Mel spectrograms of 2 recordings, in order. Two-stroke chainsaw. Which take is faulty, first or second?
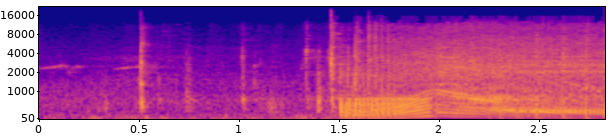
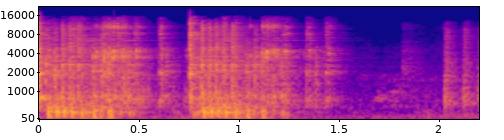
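second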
